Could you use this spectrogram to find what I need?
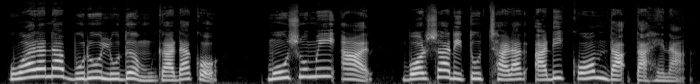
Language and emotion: Santali, neutral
